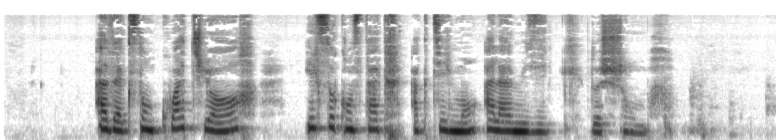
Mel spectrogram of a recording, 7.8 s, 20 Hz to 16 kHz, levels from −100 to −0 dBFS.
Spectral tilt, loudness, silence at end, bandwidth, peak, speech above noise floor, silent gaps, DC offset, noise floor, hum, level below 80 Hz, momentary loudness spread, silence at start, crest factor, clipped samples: -4 dB/octave; -21 LUFS; 1.05 s; 12 kHz; -2 dBFS; 53 dB; none; under 0.1%; -75 dBFS; none; -60 dBFS; 16 LU; 0.95 s; 22 dB; under 0.1%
